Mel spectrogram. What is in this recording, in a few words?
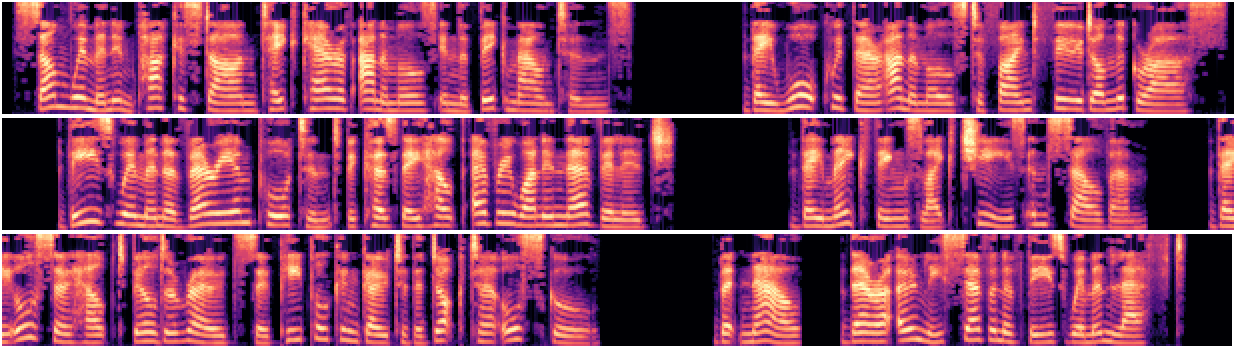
English Newsroom Beginner SLOW Reading; Women in Pakistan Care for Animals in Mountains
